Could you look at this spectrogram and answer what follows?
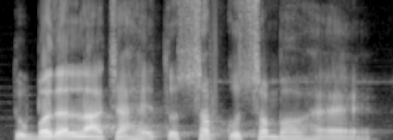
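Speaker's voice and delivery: ordinary delivery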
